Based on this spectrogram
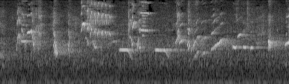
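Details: Oriental magpie-robin (kacer) song recorded to train cage birds: bright high bursts mixed with drawn-out downslurred whistles and trilled phrases, in short separate bouts.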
